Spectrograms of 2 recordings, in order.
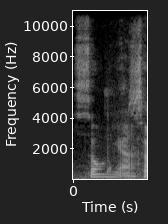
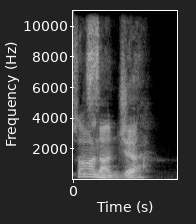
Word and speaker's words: Sonja: Sonja. One of the two. There's a J. I don't think you say the J. I think it's like a Y. But either way. – It's Sonja.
